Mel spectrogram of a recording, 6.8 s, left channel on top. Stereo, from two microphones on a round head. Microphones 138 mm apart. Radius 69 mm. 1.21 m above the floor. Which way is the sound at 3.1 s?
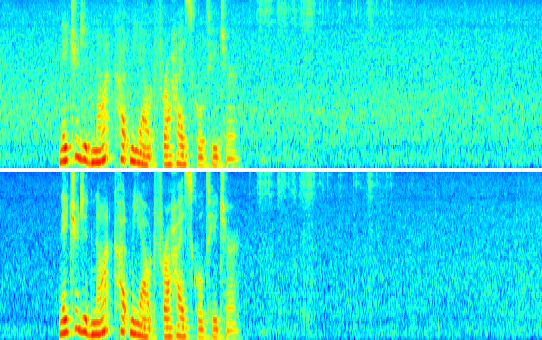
5° right (ahead or behind).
